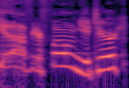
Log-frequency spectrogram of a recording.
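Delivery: mock yelled put-down. Retelling how a driver yelled at him: imitating a woman yelling. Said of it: "she yells out".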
